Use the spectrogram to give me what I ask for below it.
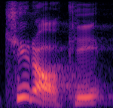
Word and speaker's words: Cherokee: Cherokee, con l'accento sulla prima, ha però una caratteristica interessante che deve aver attratto l'attenzione dei jazzisti.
